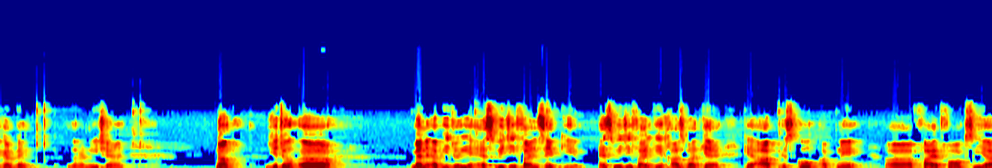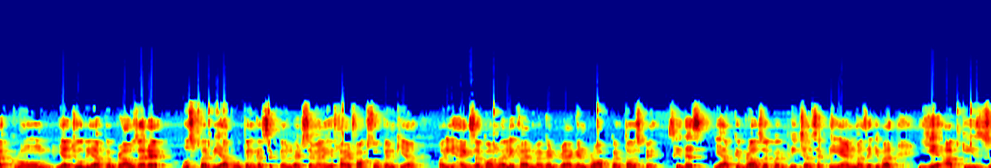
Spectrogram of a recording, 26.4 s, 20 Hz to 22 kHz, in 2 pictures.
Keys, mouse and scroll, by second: 6.3-9.9 drag, 10.3 click, 15.8-23.7 drag, 24.1 right click, 25.9 click.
